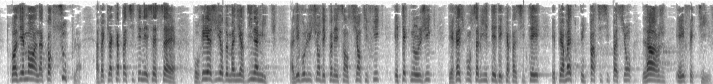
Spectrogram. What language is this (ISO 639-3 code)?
fra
